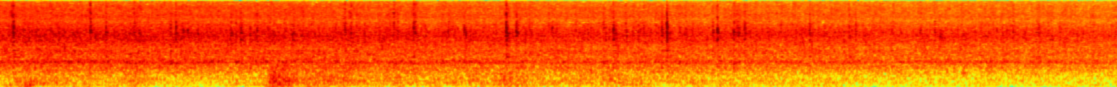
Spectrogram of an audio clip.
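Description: Steady rain hiss with scattered drops ticking close to the microphone, and a single low thump about three seconds in.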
